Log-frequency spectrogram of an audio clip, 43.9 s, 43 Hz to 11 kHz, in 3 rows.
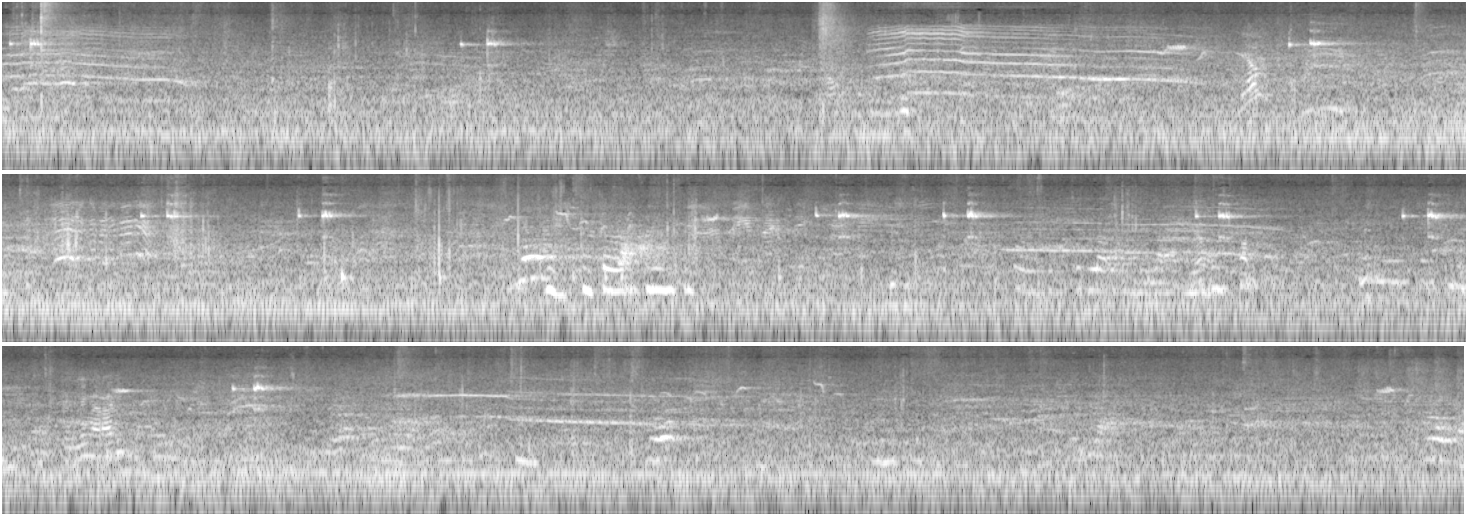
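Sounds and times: faint voices: 0.0 - 43.9.

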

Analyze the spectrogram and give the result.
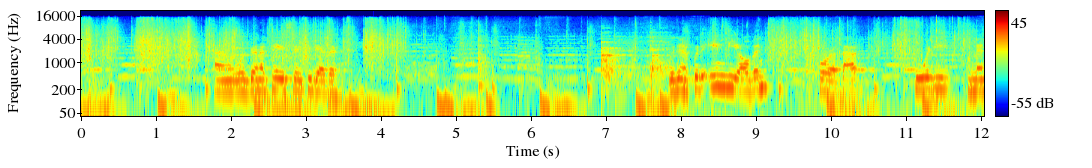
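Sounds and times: parchment paper rustling: 0.0 - 5.2, 7.9 - 12.0
background music: 0.0 - 12.0
glass dish knocking on counter: 7.0 - 7.9.

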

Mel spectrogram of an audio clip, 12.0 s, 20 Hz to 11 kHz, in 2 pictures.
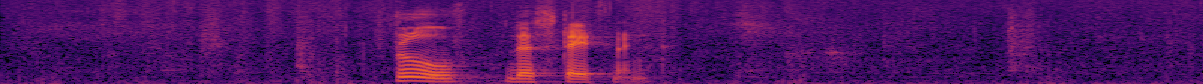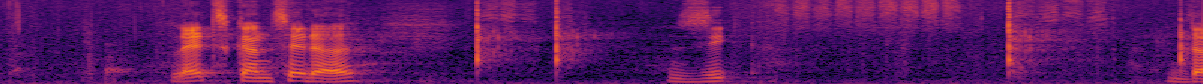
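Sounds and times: chalk scratching on blackboard: 8.4 - 9.0, 9.7 - 12.0
chalk tapping on board: 8.4 - 9.0, 9.9 - 12.0.

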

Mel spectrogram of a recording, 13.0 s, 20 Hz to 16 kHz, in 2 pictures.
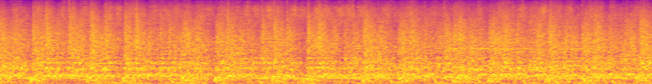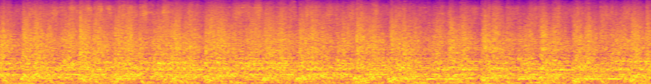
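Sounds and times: held notes: 0.0 - 13.0
loud drums and percussion: 0.0 - 13.0.

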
